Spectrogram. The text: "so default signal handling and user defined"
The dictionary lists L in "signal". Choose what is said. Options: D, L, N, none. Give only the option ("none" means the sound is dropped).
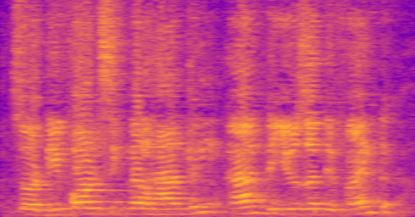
L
